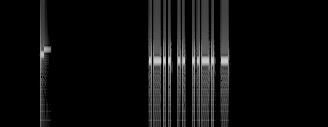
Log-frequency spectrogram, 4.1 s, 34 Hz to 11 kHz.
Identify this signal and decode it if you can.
Morse code, heard as a keyed tone, about 40 wpm, 700 Hz. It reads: LIFT
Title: Top 751-1000 Words 40wpm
